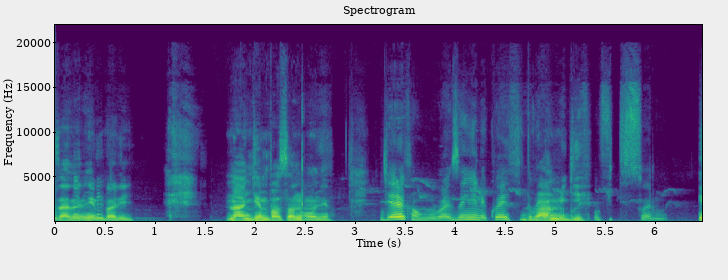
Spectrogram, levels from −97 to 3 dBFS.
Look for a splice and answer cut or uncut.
cut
